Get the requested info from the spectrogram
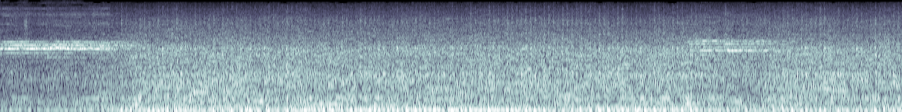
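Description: Steady engine hum and street traffic noise heard from a moving vehicle, with a short high-pitched toot at the very start and a fainter one about three and a half seconds in.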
